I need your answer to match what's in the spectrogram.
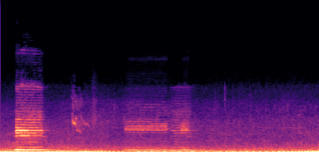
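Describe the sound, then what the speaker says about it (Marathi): Busy road traffic rumbles steadily while car horns toot in short blasts, one loud and close, then a couple more further off. "गाड्यांची ट्रॉफिक बघा केवढी आहे"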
